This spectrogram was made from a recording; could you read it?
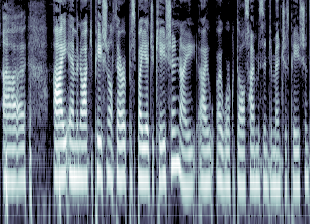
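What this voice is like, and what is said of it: Boston accent. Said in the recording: “I'm never going to lose my Boston accent”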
